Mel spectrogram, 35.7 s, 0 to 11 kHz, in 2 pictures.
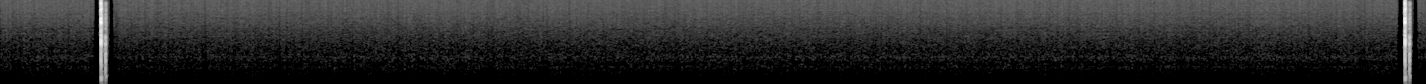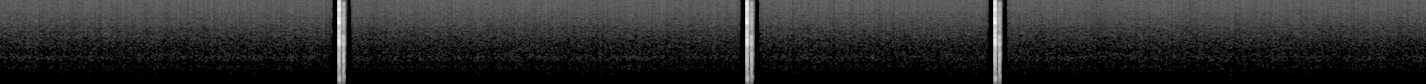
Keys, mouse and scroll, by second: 3.6 scroll down 1, 11.1 scroll down 1, 23.9 scroll up 1, 24.1 scroll down 1.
